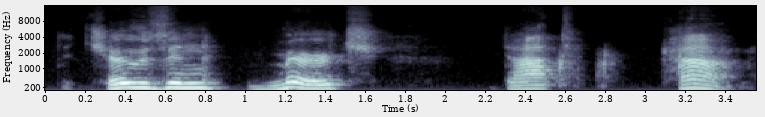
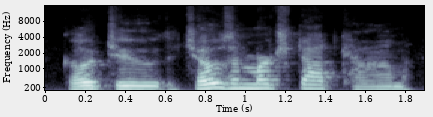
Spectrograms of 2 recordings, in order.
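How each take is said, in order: First: The chosen merch stretched slow and louder, then dot, com set apart; slow and deliberate, like dictating it; slow, spelled-out address. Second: Said in the usual way. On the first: Shown as a demonstration. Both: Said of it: "So one more time".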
